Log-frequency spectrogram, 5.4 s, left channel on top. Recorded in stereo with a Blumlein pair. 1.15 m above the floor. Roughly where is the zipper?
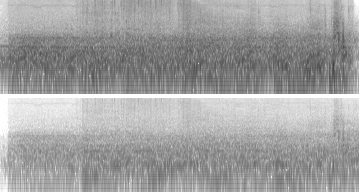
Ahead left.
